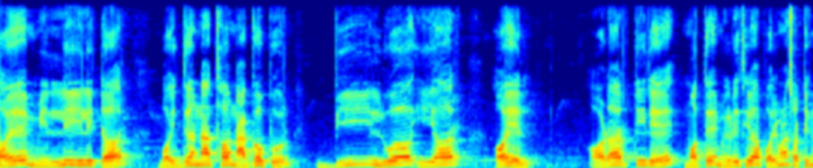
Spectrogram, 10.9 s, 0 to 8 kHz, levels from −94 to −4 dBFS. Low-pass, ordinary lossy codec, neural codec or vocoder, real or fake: none; none; none; real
